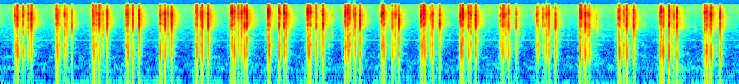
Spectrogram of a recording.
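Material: Plastic.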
